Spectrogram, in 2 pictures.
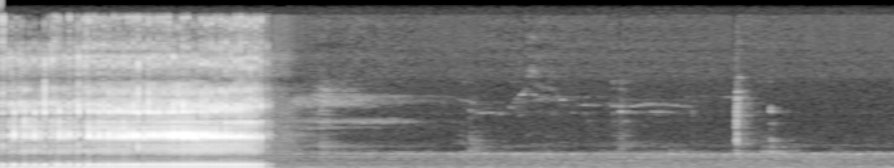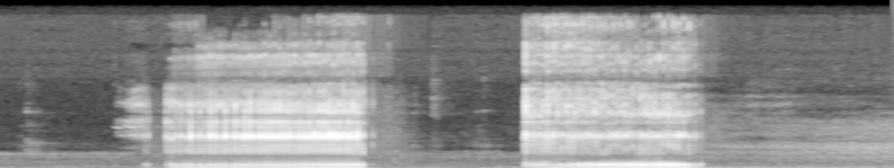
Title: Only my dog snores like that. #dog #doglady #frenchbulldog #dogsnoring #dogsnores #dogsleeping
